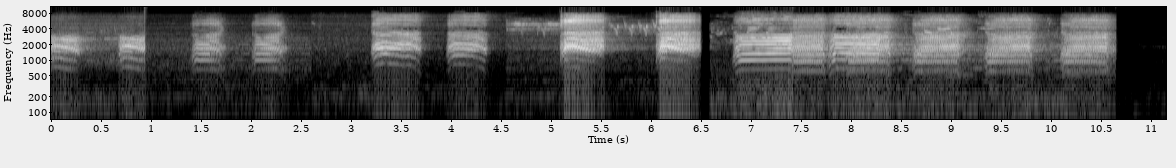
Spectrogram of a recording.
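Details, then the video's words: A UK carrion crow, a loud, vocal bird, gives harsh, hoarse caws, singly and in quick pairs and runs, about one each second, with rougher, more grating calls toward the end. "Crows can be loud and vocal."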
